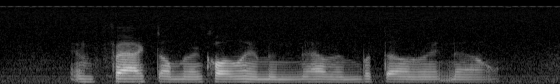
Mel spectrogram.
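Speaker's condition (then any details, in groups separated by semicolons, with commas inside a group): Brain injury; caused by car accident; repeats a lot, walks poorly; slurred speech, partly unintelligible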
